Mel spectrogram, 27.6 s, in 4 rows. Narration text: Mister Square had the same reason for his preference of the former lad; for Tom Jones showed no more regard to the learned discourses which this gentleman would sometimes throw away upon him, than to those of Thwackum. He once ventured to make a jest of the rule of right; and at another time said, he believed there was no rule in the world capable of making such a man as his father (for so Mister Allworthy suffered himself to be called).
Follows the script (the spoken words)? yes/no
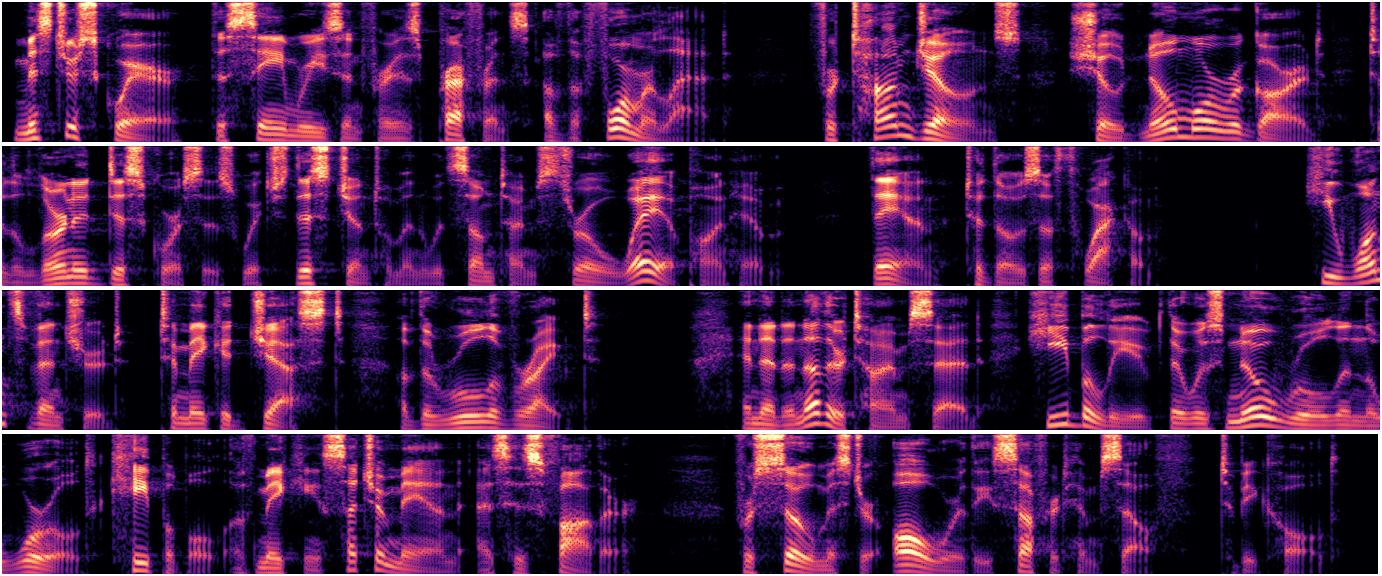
no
